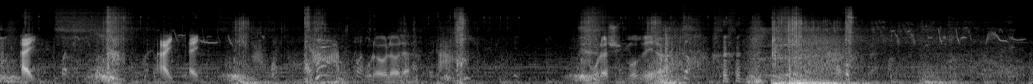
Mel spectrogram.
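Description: Weapon blows thud against creatures.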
